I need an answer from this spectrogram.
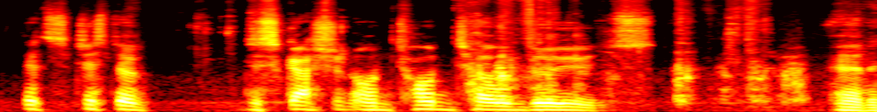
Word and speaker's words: tonteldoos: And as far as I know, cuz I looked it up cuz I could could never pronounce it. That's apparently how they um pronounce the South African tinder box.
